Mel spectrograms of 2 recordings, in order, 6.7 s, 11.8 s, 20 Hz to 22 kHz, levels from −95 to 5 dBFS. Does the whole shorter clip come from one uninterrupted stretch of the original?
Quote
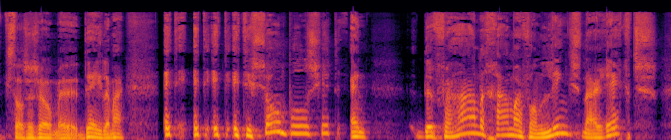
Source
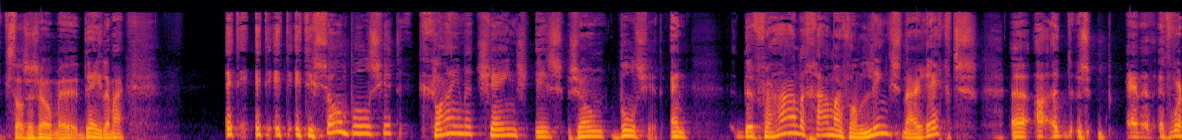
no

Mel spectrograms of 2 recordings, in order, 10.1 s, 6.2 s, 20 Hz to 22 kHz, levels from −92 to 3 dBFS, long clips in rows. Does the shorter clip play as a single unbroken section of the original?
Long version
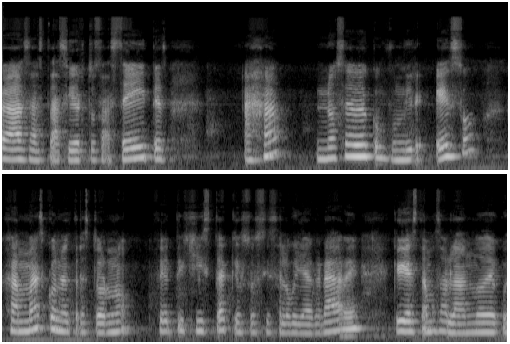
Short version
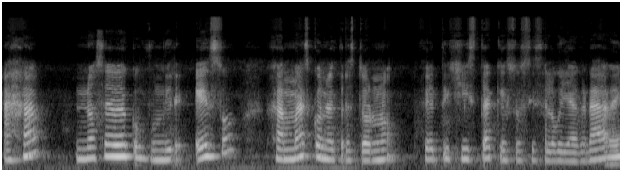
yes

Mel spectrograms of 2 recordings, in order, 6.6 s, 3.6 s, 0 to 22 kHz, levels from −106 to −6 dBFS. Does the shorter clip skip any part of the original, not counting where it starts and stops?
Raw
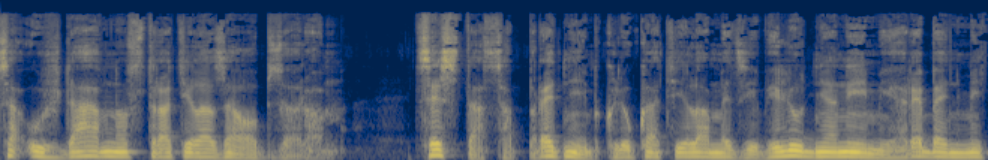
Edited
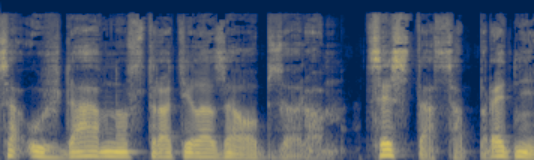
yes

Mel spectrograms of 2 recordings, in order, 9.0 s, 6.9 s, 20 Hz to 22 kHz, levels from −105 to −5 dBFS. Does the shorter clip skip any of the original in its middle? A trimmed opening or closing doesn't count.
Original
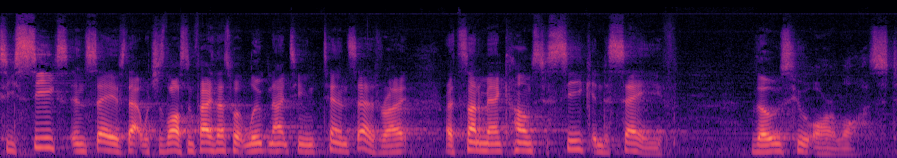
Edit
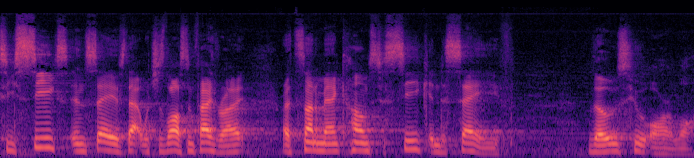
yes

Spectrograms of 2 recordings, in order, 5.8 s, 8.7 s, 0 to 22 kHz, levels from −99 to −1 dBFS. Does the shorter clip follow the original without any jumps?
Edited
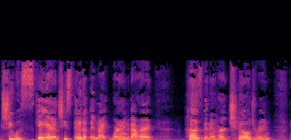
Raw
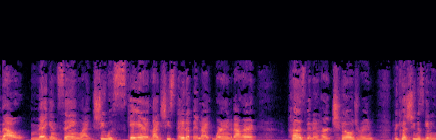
no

